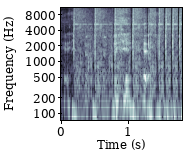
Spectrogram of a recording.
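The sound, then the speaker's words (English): A rapid gunfire sound effect: sharp, loud bursts firing in quick succession and speeding up toward the end, with heavy low thumps underneath. “You didn't tell me you wanted to put bang. That rat-a-tat ass bin after my shit.”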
